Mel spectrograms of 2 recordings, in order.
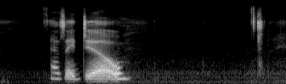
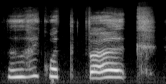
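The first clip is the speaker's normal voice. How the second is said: normal talking voice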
